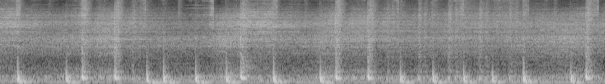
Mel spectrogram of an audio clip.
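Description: Music: a steady drum beat, about three hits a second, over a low hum and hiss.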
